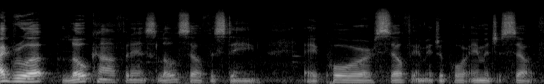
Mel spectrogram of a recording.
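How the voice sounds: Lively intonation and a slightly husky edge carry the voice along at a moderate pace. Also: man.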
